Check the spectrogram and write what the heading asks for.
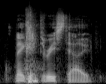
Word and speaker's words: Megan Thee Stallion: I have to pronounce the extra E. I don't know why, but I'd have to. – I mean, it's in her name. – Otherwise, it looks like three.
